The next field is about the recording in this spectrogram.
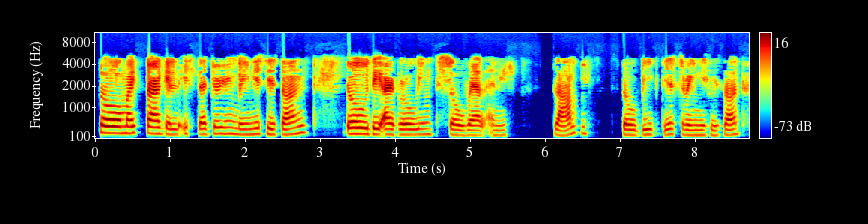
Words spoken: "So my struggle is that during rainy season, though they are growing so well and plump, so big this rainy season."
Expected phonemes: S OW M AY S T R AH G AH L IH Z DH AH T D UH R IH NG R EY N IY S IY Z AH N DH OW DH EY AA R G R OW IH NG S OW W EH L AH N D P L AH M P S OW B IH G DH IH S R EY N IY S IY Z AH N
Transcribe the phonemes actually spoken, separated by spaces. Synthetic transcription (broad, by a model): S OW M AY S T AA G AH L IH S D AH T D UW R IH NG R EY N IY S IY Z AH N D OW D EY AA R G R OW IH NG S OW W EH L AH N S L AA M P S OW B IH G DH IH S R EY N IY S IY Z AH N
